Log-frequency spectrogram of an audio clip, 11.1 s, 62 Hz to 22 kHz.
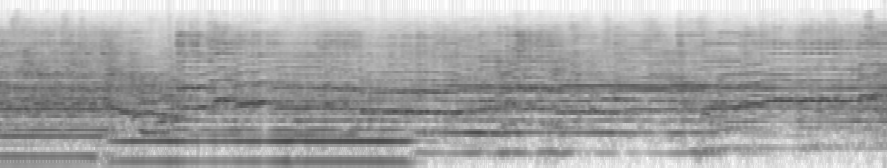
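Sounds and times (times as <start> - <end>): steady low tone: 0.0 - 11.0
violin bowed long notes: 0.0 - 11.0.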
